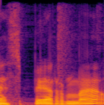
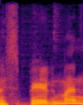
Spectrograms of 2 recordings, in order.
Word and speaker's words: esperma: Dejaban caer sobre el diario la esperma o espelma, no sé cómo se dice, esperma o espelma. – Esperma. – Siempre. Esperma de la vela.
